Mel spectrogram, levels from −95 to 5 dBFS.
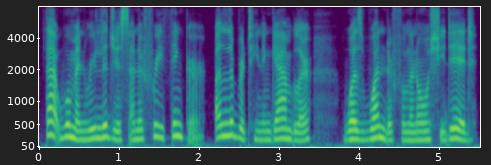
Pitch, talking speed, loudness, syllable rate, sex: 205 Hz, 185 wpm, -18 LUFS, 5.6 syllables/s, female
